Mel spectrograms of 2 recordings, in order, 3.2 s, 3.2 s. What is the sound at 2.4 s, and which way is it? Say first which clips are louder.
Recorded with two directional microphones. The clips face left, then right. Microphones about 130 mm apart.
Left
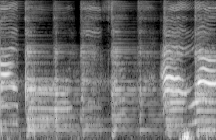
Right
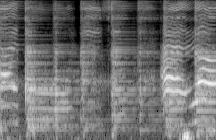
Music: left 1 dB; centre (ahead or behind).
